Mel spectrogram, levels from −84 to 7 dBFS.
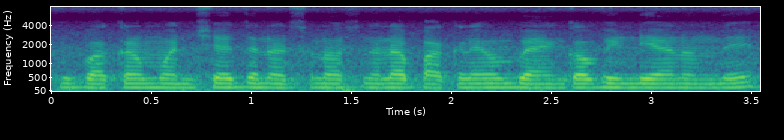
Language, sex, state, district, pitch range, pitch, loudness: Telugu, male, Andhra Pradesh, Sri Satya Sai, 145-150 Hz, 150 Hz, -16 LUFS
